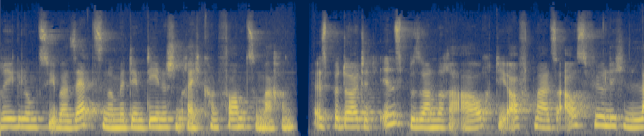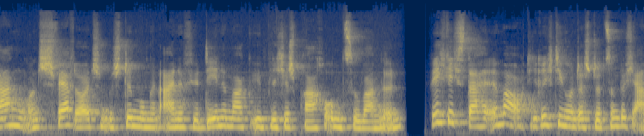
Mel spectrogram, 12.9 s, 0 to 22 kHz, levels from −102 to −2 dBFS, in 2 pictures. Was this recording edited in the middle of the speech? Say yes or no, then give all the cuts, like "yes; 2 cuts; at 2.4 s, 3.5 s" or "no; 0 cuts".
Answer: yes; 1 cut; at 7.2 s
